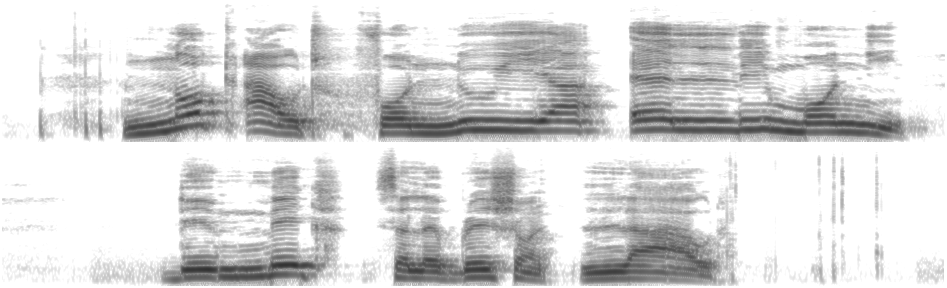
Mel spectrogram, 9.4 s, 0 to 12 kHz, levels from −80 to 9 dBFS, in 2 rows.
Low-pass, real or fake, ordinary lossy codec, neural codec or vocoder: none; fake; none; vocoder, 24 kHz, 100 mel bands, Vocos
